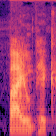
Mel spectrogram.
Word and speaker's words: biopic: So, usage notes, most American and British dictionaries give only the pronunciation with the first syllable stressed and the long O. So, the biopic.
